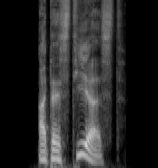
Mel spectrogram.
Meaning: second-person singular present of attestieren
- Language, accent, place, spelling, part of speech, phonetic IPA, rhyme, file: German, Germany, Berlin, attestierst, verb, [atɛsˈtiːɐ̯st], -iːɐ̯st, De-attestierst.ogg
